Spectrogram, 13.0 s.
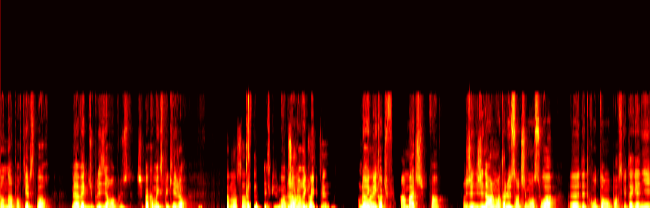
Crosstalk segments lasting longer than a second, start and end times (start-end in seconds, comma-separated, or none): none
